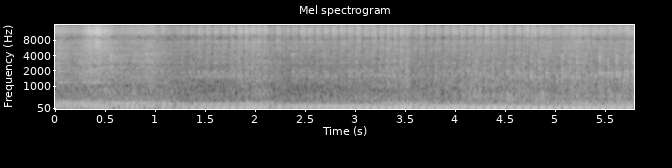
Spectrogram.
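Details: Rebuilt 2007 Can-Am Outlander 500 single-cylinder ATV engine, first run after fixing a sliced leaking fuel line: steady, even thump about three per second with clean firing; healthy.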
